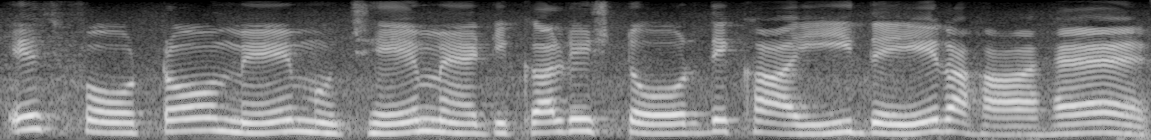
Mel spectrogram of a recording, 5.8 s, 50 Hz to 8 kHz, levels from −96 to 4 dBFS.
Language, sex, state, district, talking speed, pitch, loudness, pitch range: Hindi, female, Madhya Pradesh, Katni, 105 wpm, 215 Hz, -12 LUFS, 200-235 Hz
